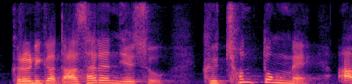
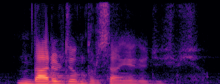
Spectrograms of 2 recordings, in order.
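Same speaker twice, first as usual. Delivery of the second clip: ordinary talk, nothing marked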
